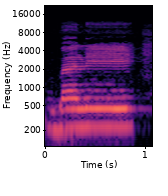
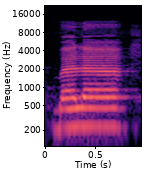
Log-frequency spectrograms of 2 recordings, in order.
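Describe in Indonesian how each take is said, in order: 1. Vokal akhir condong ke e. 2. Vokal akhir adalah a yang jelas dan terbuka. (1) "dibaca mendekati bale, bunyi akhirnya dicondongkan ke arah e" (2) "bunyi a di akhir lafaz jelas dan terbuka"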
